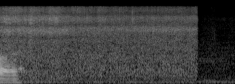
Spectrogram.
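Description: Water from a garden hose spraying in a steady hiss onto a layer of dry hay on a compost pile.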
